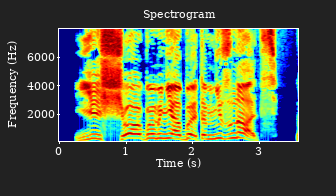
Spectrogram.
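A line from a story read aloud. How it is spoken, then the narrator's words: Laughing. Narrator (Russian): засмеялся Водичка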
